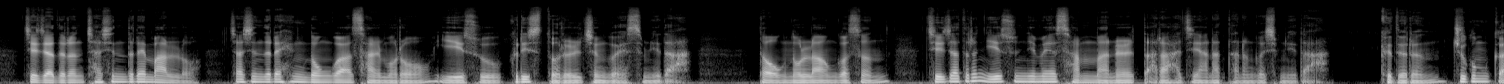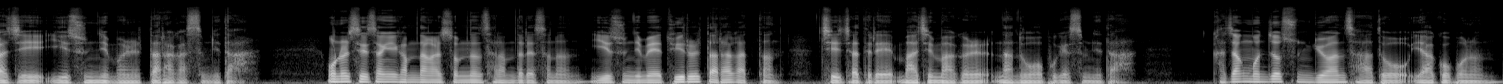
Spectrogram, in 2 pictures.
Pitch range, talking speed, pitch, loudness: 80-105 Hz, 270 characters per minute, 85 Hz, -18 LUFS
